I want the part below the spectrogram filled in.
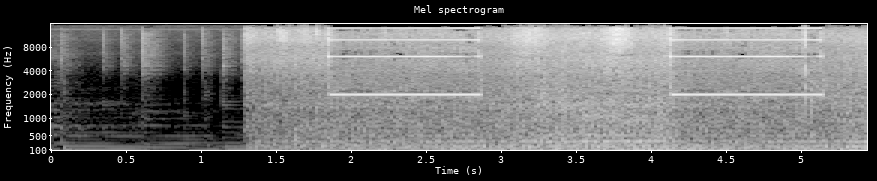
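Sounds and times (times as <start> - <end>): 
car dashboard warning-light alert beeping: 1.8 - 3.0, 4.1 - 5.3.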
